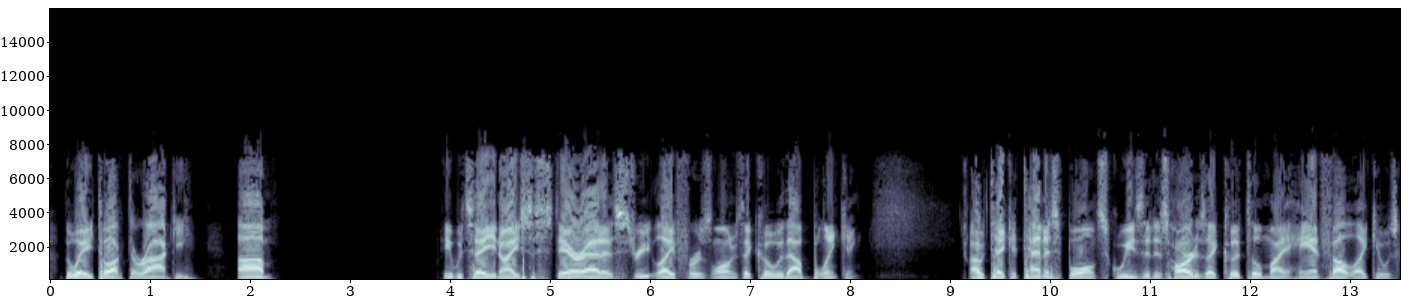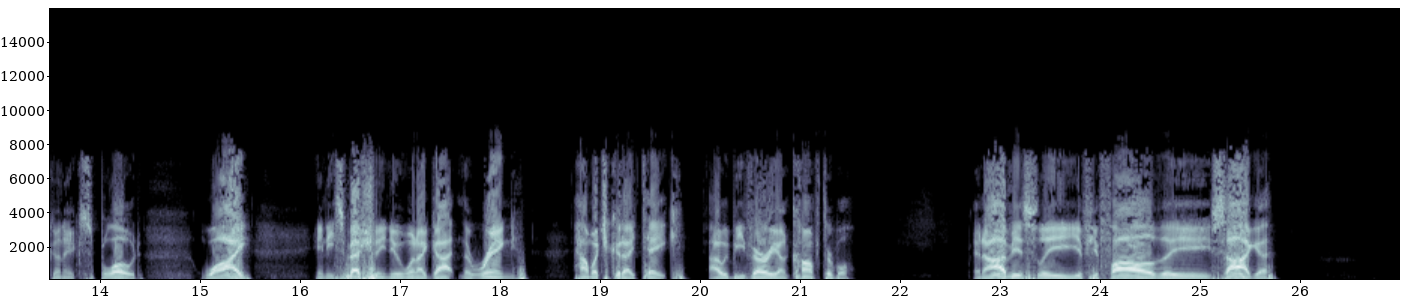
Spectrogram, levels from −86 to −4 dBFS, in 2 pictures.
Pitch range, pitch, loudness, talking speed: 95-115 Hz, 105 Hz, -19 LUFS, 180 wpm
